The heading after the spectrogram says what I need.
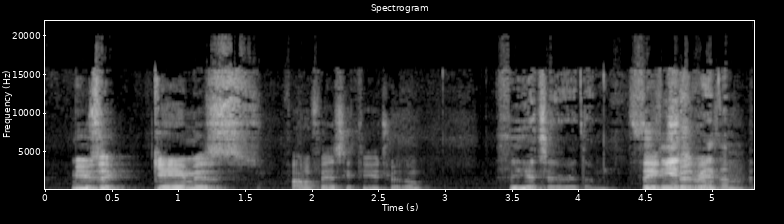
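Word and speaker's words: Theatrhythm: Theater Rhythm theater Rhythm how do you all say that Rhythm but my husband says theater rhythm theater rhythm theater phonetically or just reading it it is Theta Rhythm well I think they were intended for it to be theater so also we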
